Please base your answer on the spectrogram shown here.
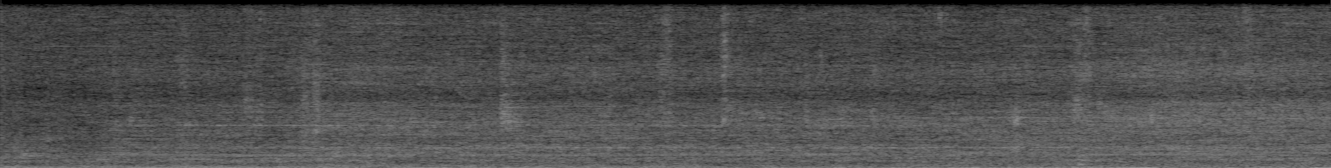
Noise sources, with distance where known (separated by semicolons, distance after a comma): engine of unclear size, far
